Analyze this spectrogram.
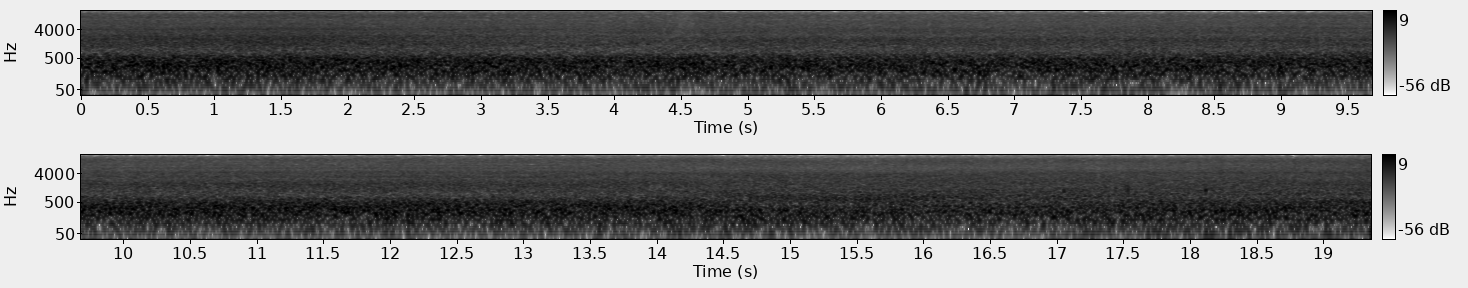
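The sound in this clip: Waves of the incoming tide wash against the coast in a steady, continuous roar with no distinct breaks between waves and no voices.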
